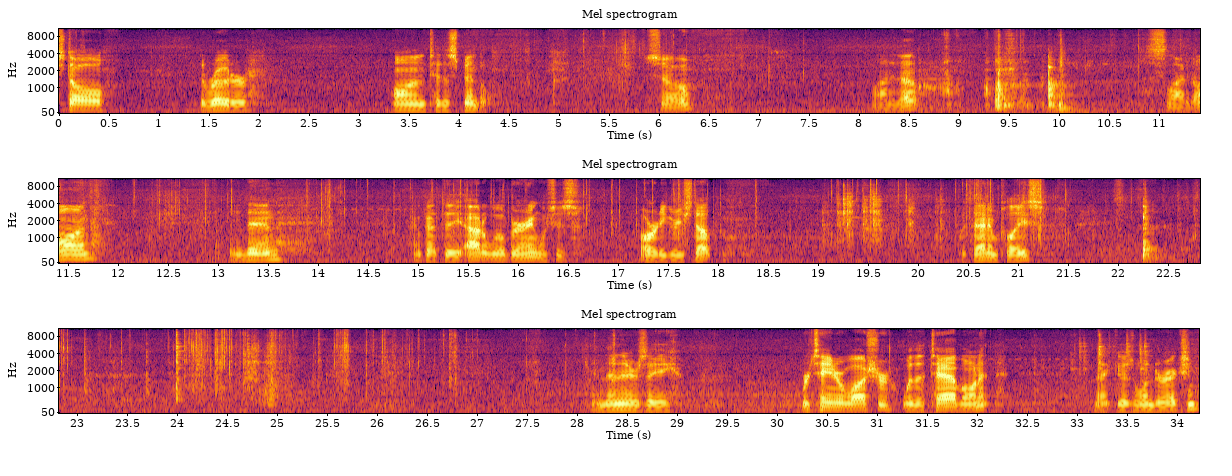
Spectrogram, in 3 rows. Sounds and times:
Speech: 0:00.0 - 0:00.5, 0:01.4 - 0:02.0, 0:03.3 - 0:04.4, 0:05.9 - 0:06.4, 0:08.1 - 0:08.6, 0:10.8 - 0:11.9, 0:13.1 - 0:13.7, 0:15.0 - 0:18.0, 0:20.4 - 0:21.3, 0:28.1 - 0:29.1, 0:30.2 - 0:32.3, 0:33.2 - 0:34.2.

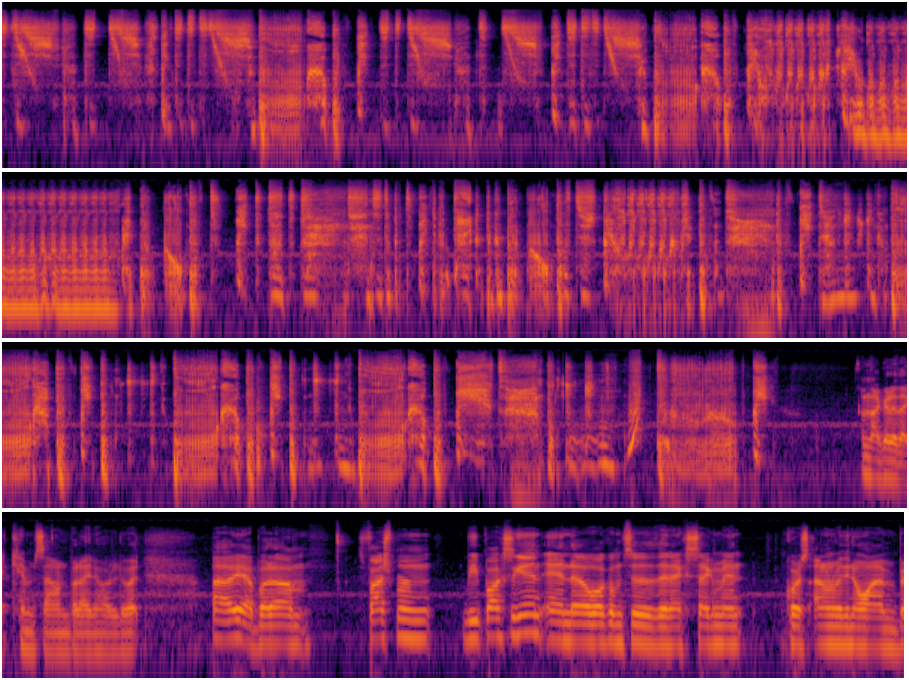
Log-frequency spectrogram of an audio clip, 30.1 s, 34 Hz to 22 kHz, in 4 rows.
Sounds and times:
Music: 0:00.0 - 0:07.1, 0:08.3 - 0:21.5
Speech: 0:22.2 - 0:23.8, 0:24.4 - 0:30.1.

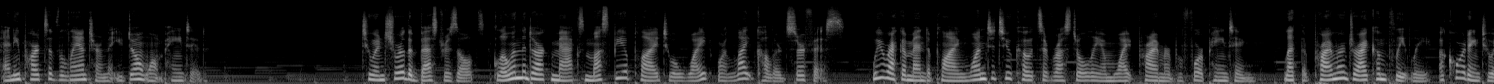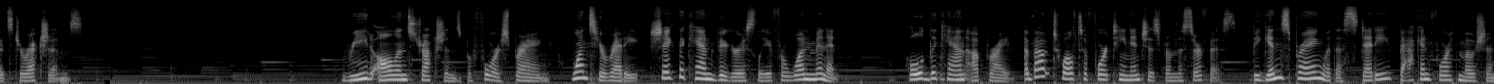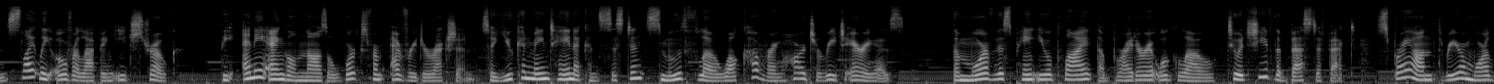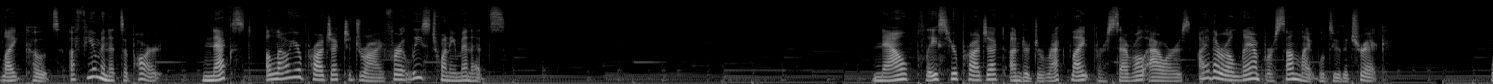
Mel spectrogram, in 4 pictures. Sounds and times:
Speech: 0:00.0 - 0:02.1, 0:03.6 - 0:15.8, 0:18.4 - 0:23.4, 0:24.0 - 0:49.9, 0:53.6 - 0:58.7.

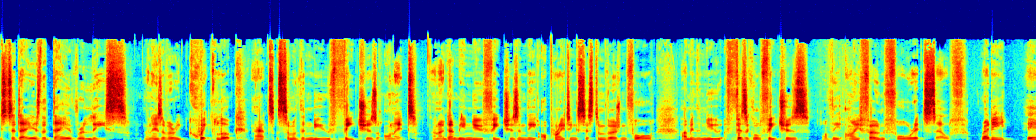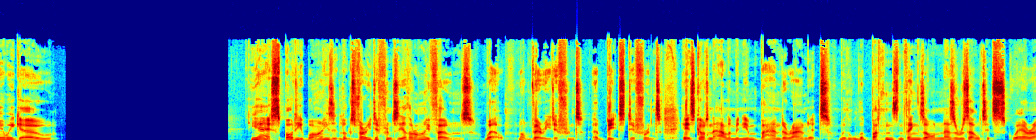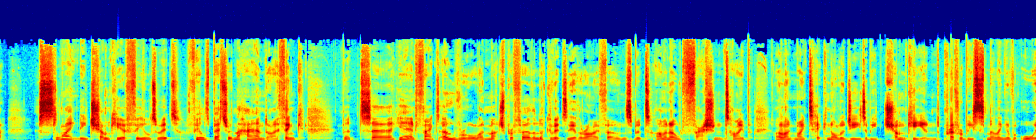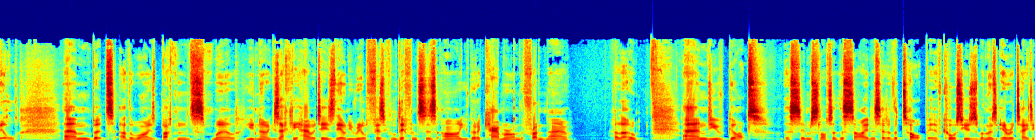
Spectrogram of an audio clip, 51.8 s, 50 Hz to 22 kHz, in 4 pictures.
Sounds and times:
Speech: 0:00.0 - 0:13.8, 0:16.1 - 0:51.7.

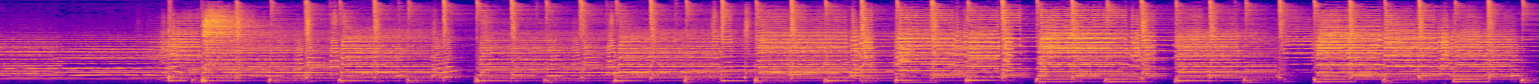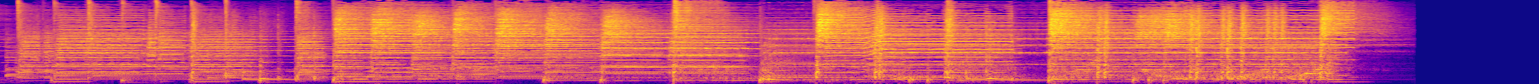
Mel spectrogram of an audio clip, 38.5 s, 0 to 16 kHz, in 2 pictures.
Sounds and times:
Music: 0:00.0 - 0:37.0.

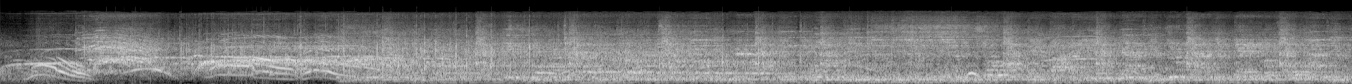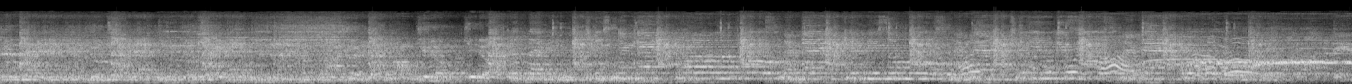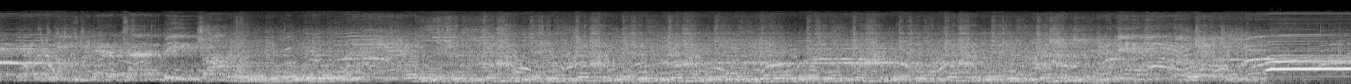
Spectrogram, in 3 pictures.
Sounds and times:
Cheering: 0:00.0 - 0:07.7, 0:25.4 - 0:28.1, 0:33.5 - 0:36.7, 0:37.4 - 0:40.5
Crowd: 0:00.0 - 0:40.5
Music: 0:03.3 - 0:40.5.

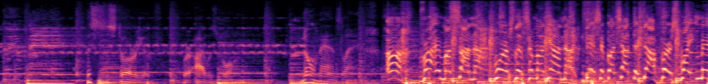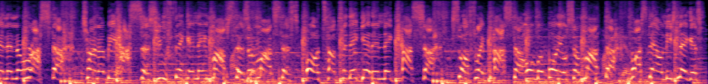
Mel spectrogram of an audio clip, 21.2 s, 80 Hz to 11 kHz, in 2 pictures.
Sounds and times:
Hip hop music: 0:00.0 - 0:21.2
Speech: 0:01.4 - 0:03.7, 0:04.6 - 0:05.6.

